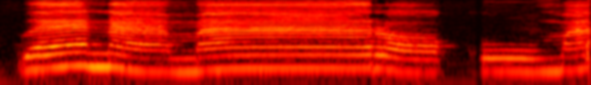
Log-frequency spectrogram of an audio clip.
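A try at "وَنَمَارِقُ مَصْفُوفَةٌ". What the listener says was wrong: Bukan roku Ibu.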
